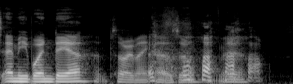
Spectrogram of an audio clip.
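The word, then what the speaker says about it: Emi Buendía: i think sorry tom i think he mispronounced his name there it's emmy buendia i'm sorry mate as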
